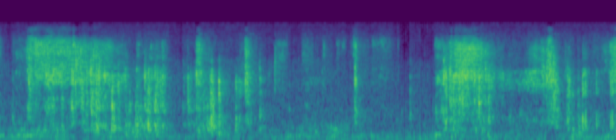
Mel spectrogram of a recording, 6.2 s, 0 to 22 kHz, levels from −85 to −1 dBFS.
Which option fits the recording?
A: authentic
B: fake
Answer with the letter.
A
